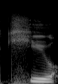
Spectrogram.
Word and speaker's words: Qi: That's Qi, Qi for short. That's how it's pronounced.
